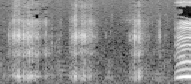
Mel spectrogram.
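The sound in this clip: Bites into a crunchy croquette: a few faint, dry crunching bursts spaced apart, followed by a brief, louder tonal sound at the end.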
